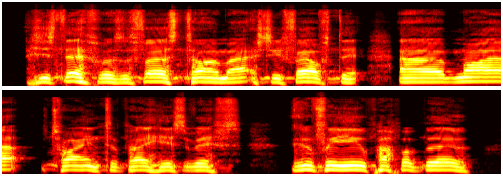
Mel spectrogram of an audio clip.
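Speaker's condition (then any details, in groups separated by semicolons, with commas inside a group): ALS; voice may sound peculiar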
